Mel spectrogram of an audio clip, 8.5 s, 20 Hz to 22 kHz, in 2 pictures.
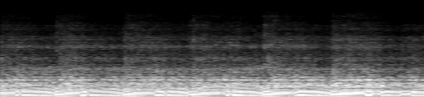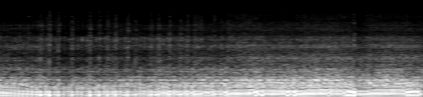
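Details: Old (1996 or later) Troy-Bilt Tuffy tiller, 4 hp Briggs, left outside, before repair, air filter cover off: speed hunts up and down about twice a second; surging rough running, owner thinks original carburetor too far gone despite new diaphragm.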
